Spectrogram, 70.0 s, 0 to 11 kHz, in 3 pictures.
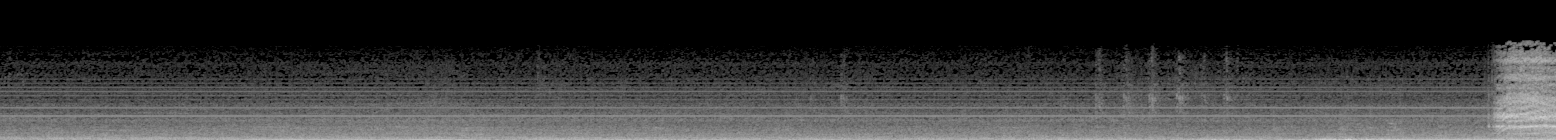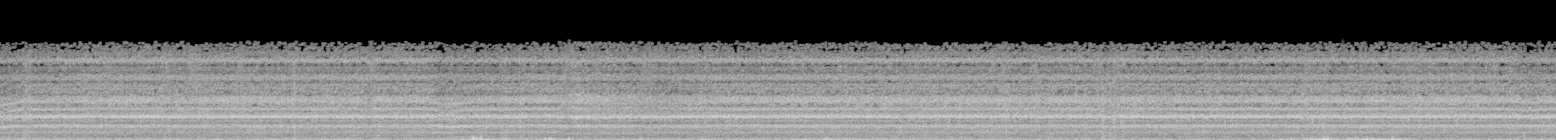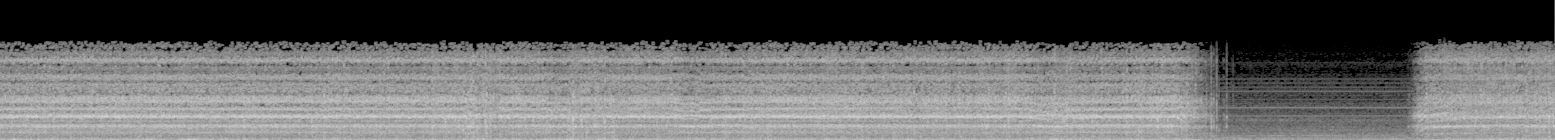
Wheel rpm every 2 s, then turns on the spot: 0, 0, 0, 0, 0, 0, 0, 0, 0, 0, 0, 100, 160, 160, 160, 160, 160, 160, 160, 160, 160, 160, 160, 160, 160, 160, 160, 160, 160, 160, 160, 160, 60, 0, 130.
none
